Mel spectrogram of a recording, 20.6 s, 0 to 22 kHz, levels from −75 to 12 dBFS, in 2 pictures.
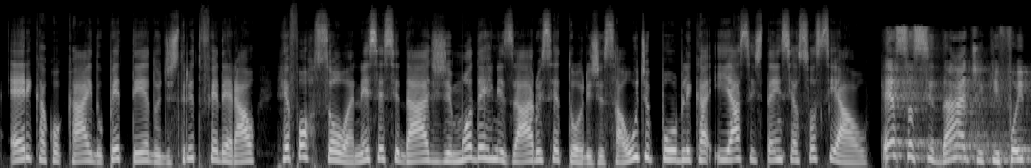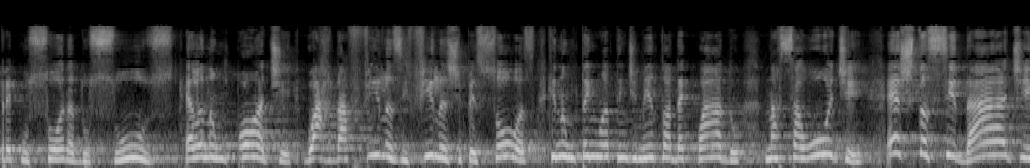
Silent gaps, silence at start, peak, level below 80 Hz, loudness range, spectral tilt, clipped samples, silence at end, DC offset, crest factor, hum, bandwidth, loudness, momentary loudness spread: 8.76-8.80 s; 0.1 s; -2 dBFS; -44 dBFS; 2 LU; -4.5 dB/octave; under 0.1%; 0 s; under 0.1%; 12 dB; none; 16 kHz; -14 LUFS; 5 LU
